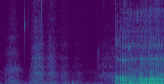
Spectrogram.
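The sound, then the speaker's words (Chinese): A person demonstrates the snoring of someone sleeping badly, which is a little louder and sometimes intermittent: a few soft, breathy snorts, then a sudden loud, gravelly, growl-like rasp that holds to the end. No words are spoken. “那接下来睡得不顺的打呼声，睡得不顺的打呼声就是会稍微大声一点点，嗯，然后有的时候断断续续，你来示范一下，”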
